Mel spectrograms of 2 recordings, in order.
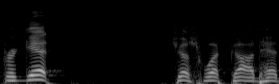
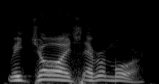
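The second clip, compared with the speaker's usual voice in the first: normal talking voice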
